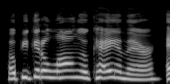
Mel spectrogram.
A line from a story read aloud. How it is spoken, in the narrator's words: somebody in the car had shouted at them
